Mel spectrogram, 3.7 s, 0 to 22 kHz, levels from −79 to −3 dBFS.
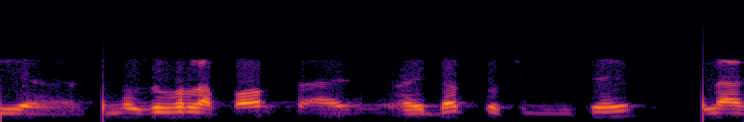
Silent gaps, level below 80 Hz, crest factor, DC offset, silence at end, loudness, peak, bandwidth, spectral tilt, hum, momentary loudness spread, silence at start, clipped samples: none; -72 dBFS; 18 dB; under 0.1%; 0 s; -32 LUFS; -14 dBFS; 3.8 kHz; -3.5 dB/octave; none; 13 LU; 0 s; under 0.1%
